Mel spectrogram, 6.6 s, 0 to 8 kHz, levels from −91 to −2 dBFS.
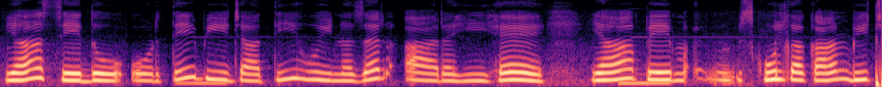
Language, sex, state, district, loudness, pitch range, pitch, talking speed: Hindi, female, Rajasthan, Jaipur, -13 LUFS, 240-270 Hz, 255 Hz, 170 wpm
